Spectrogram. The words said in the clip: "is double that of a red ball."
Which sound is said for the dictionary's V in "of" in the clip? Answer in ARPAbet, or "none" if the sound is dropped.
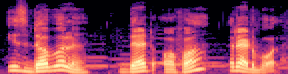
P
